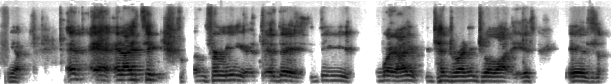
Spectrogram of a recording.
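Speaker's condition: Cerebral palsy; full-time wheelchair user

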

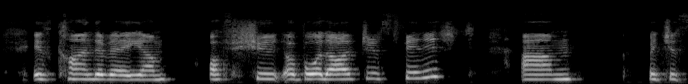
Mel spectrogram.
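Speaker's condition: Ataxic cerebral palsy; ambulant wheelchair user

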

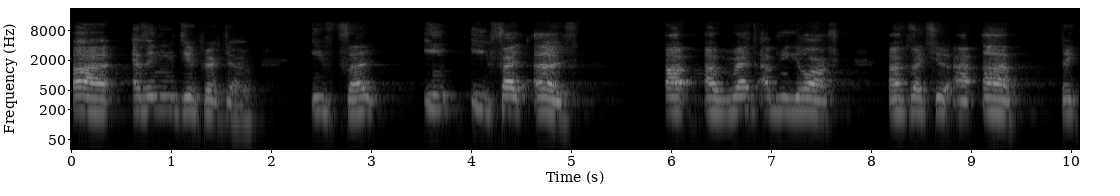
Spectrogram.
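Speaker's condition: Down syndrome; congenital, serious medical challenges at birth, open heart surgery before three months old

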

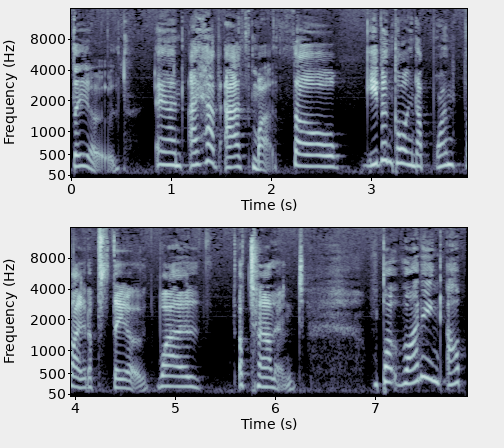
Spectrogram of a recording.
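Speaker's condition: Deafness; speaks with own voice

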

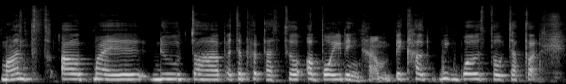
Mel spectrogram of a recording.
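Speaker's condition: Deafness; relies on lip reading

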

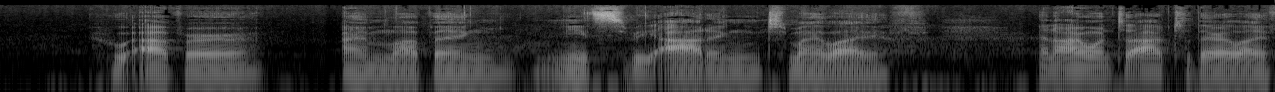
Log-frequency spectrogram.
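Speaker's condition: No condition

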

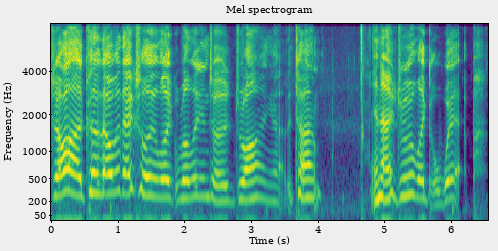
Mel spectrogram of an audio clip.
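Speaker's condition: Cerebral palsy

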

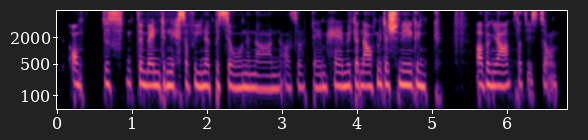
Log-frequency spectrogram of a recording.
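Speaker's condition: Deafness; congenital profound hearing loss to deafness, later cochlear implant

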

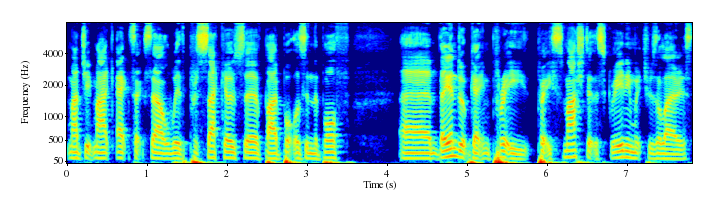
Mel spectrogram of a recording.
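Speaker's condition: No condition

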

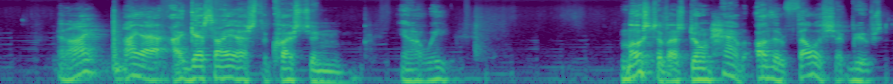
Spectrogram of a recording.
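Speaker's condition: ALS; diagnosed at an ALS clinic

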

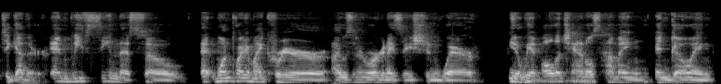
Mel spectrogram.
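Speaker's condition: No condition

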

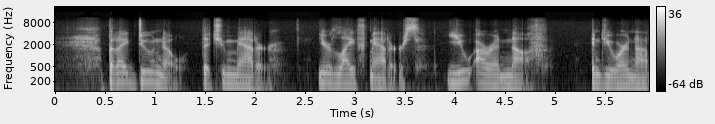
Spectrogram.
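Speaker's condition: No condition

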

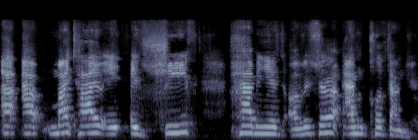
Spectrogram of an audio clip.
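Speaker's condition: Down syndrome; from birth, incomplete intestine, intestinal bypass surgery on day three, heart defect with two holes, congestive heart failure, open heart surgery in infancy

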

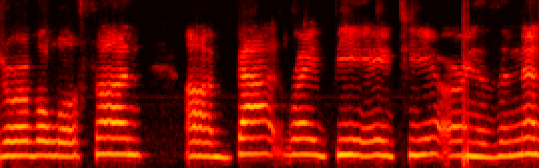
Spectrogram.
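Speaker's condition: ALS; young onset

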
